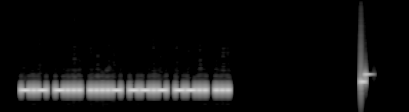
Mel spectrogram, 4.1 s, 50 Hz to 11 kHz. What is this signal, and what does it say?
Morse code, heard as a keyed tone, about 41 wpm, 700 Hz. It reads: KB4QZS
